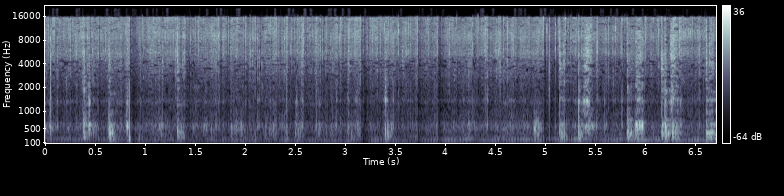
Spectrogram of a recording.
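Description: Small dried bulinaw fish sizzle and crackle steadily in a hot frying pan, with scraping stirring strokes cutting through the constant spatter.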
